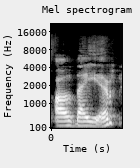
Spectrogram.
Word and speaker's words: Aldair: It's three syllables, Aldair, because we interviewed him at the academy.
